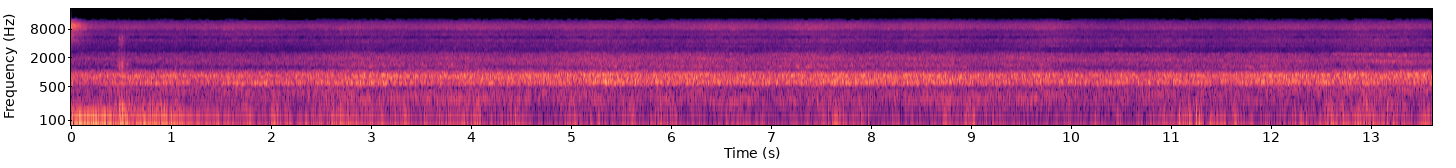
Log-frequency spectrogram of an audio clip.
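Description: Charter train carriages rolling past close by on a through line: a steady, loud rush of wheels on rail that holds unbroken throughout. The heavier low sound of the locomotives dies away in the first second or so.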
